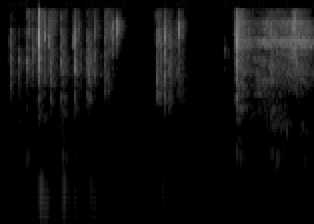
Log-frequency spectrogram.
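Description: Faint computer keyboard key presses: a few quick taps in two short runs, then one more near the end.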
